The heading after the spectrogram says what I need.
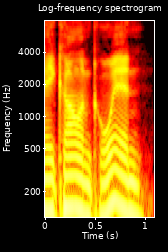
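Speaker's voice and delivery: usual speaking voice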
